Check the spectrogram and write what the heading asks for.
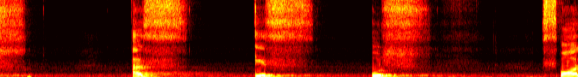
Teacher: सीन भी जा की तरह दांत मिलाकर निकालना है जबान बिल्कुल भी नहीं निकालनी और सीटी की आवाज आनी चाहिए · سین بھی زا کی طرح دانت ملا کر نکالنا ہے، زبان بالکل بھی نہیں نکالنی اور سیٹی کی آواز آنی چاہیے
